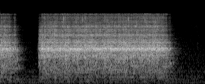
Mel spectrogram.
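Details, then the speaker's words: Minn Kota GPS saltwater trolling motor turning housing motor, third in three years, run on the bench in reverse: harsh gritty ratcheting noise from corroded gears grinding; motor on its last legs. "Now it's going the opposite way. See there? You hear it? It's grinding like crazy. This motor is on its last legs"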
